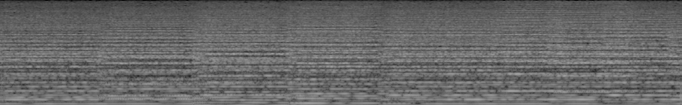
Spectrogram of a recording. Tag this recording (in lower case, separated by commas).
music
